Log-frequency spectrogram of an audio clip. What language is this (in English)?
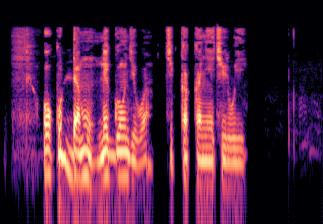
Ganda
